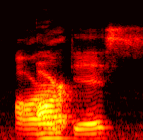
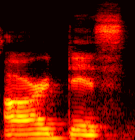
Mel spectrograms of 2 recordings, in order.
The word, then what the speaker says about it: Ardis: Ardis. Ardis, even though. Is that. Okay, there is a R. I just didn't put that. Ardis. Like. Dis.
